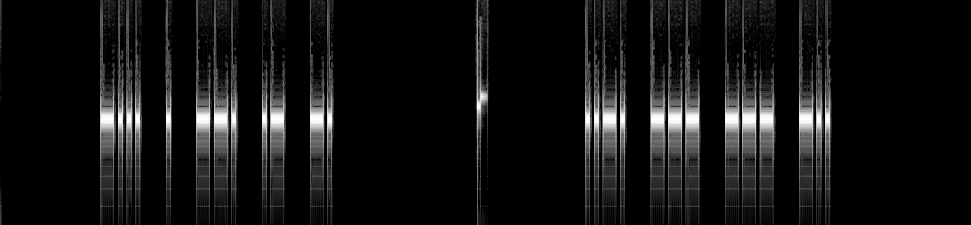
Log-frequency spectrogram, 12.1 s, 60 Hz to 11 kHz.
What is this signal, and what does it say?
Morse code, heard as a keyed tone, about 22 wpm, spaced as for 16 wpm, 700 Hz. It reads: BEGAN FOOD
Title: 2x Character Spacing - Top 300 Words - 22wpm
